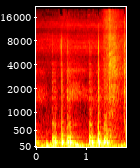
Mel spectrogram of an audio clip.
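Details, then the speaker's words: TC Electronic June-60 chorus pedal into a guitar amp: soft, irregular low thumps and pops several each second, persisting despite different cables, power sources, a 9V battery, mono or stereo, and amp distance. "it's not working dude all the popping still keeps happening it really sucks"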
